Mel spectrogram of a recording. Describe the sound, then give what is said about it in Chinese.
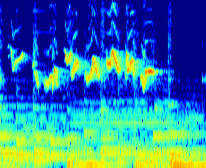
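Birds singing outdoors: many quick, high, bright chirps and trills that repeat throughout, heard alone over a low, steady sustained tone in the background. “屋外有小鸟们的欢唱”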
